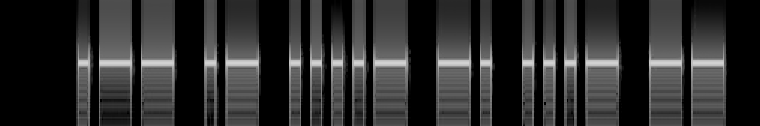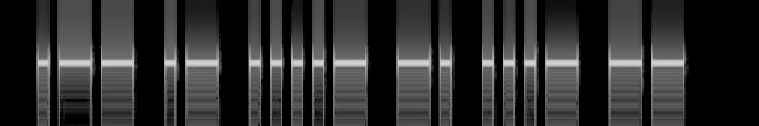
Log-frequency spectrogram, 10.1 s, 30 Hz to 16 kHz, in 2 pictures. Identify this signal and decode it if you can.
Morse code, heard as a keyed tone, about 17 wpm, 700 Hz. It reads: WA4NVM WA4NVM
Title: USA Call Signs Repeated 2x 17wpm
